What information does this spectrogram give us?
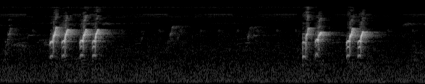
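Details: Decoy stripe-throated bulbul that has never lived in the forest, hung at its old home where another bird now lives. Three rapid twin-note chirps, a pause of about two seconds, then two more sharp doubled chirps.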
